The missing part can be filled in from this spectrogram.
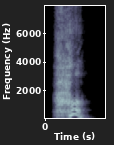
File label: Attack, jp; Pavel; kingsraid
